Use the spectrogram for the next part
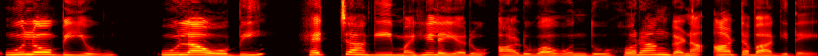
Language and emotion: Kannada, neutral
